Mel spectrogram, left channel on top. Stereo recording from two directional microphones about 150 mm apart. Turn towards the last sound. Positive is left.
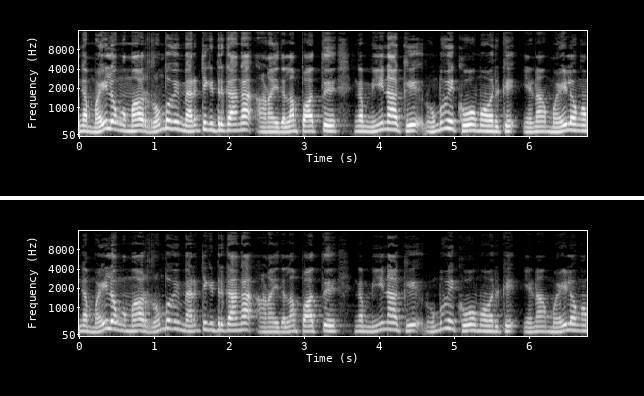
turn(degrees=30)  # may be behind; listen again after turning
